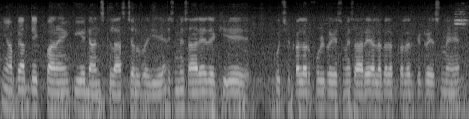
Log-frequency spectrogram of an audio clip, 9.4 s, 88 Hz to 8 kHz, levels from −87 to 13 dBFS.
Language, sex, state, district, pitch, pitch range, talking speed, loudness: Hindi, male, Bihar, Jamui, 120 Hz, 120-125 Hz, 170 wpm, -24 LUFS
